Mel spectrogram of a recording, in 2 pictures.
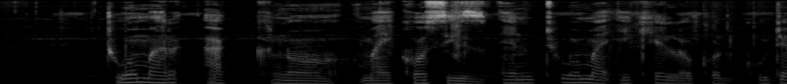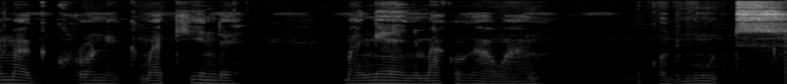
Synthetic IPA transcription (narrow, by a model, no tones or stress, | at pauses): tʰwomaraknɔmaɪkʰɔsizɛntʰwomaʔikʰelɔkʰɔdkʰutemaɡkɾɔnikmakʰinde | maŋɛɲmakɔɡawaŋ | kɔdmut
